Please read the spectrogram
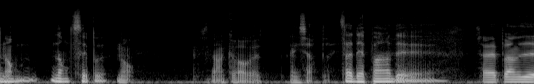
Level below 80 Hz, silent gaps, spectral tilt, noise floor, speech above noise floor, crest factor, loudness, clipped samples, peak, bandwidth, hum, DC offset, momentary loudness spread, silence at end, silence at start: -50 dBFS; none; -7.5 dB/octave; -48 dBFS; 24 dB; 16 dB; -26 LUFS; under 0.1%; -8 dBFS; 11 kHz; none; under 0.1%; 15 LU; 0 s; 0 s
